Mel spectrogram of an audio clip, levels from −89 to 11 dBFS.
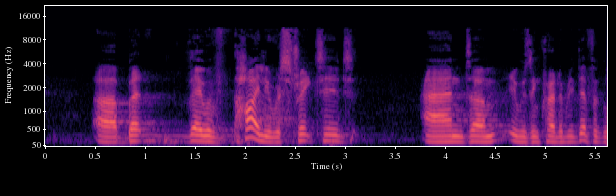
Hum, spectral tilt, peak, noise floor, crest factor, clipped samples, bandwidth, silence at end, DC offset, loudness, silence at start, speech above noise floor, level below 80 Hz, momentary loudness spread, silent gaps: none; -5.5 dB/octave; -10 dBFS; -68 dBFS; 18 dB; under 0.1%; 11.5 kHz; 0 s; under 0.1%; -28 LUFS; 0.5 s; 41 dB; -72 dBFS; 9 LU; none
